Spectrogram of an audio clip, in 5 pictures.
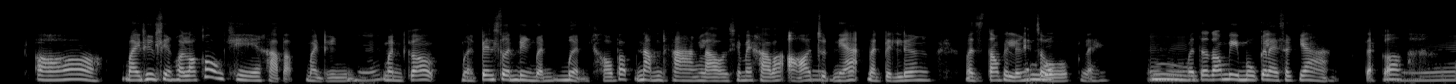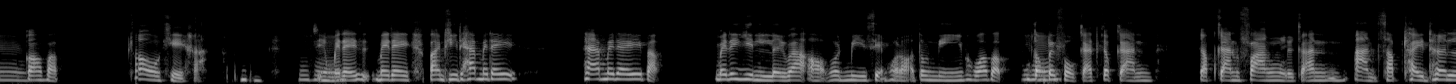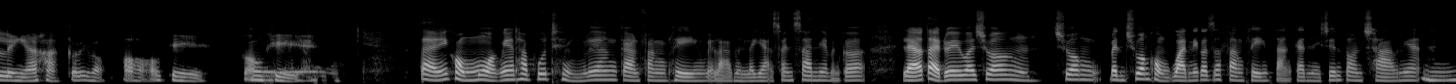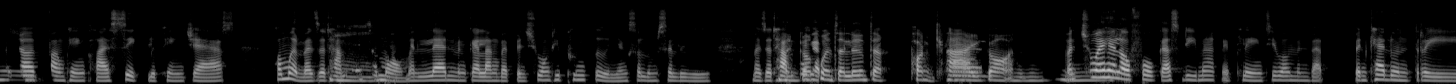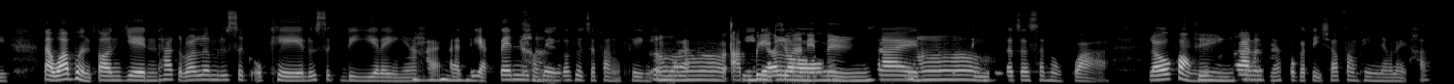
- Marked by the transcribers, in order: other background noise; chuckle; chuckle; in English: "upbeat"; tapping
- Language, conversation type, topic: Thai, unstructured, ระหว่างการฟังเพลงกับการดูหนัง คุณชอบทำอะไรมากกว่ากัน?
